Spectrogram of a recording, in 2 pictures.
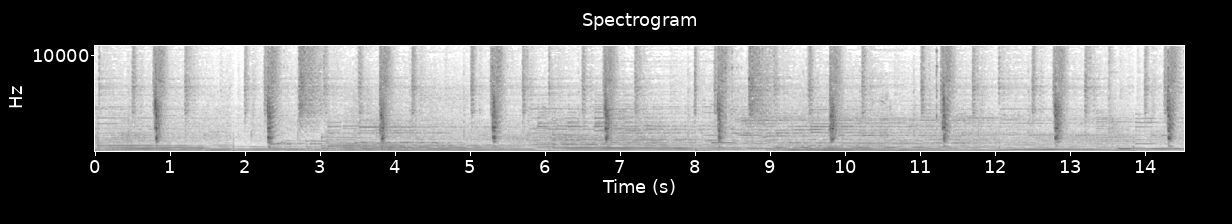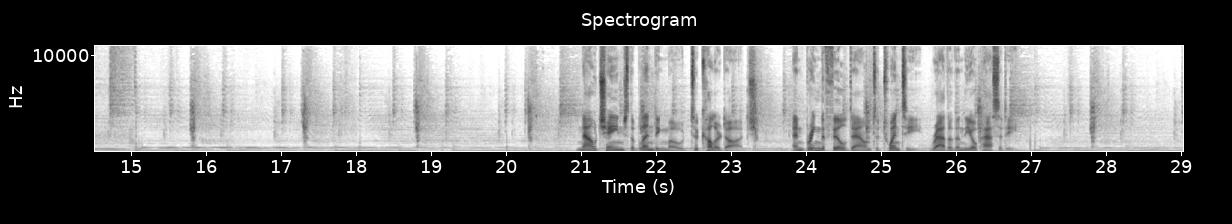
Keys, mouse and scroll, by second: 3.1-4.2 typing, 6.4-7.5 typing.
